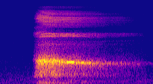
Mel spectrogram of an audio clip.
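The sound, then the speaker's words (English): One long, breathy, hot inhalation drawn close to a microphone. It starts abruptly, holds with a slight tonal hiss, and fades away over about two seconds, with no talk. “there is only one thing left to do. And that is inhale a hot breath”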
